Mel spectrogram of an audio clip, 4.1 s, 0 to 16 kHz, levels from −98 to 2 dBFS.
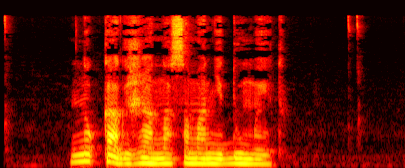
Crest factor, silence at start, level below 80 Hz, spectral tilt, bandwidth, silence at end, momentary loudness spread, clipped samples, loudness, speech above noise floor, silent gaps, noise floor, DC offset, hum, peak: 20 dB; 0.05 s; -54 dBFS; -4 dB/octave; 11.5 kHz; 1.25 s; 23 LU; under 0.1%; -23 LUFS; 49 dB; none; -72 dBFS; under 0.1%; none; -6 dBFS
